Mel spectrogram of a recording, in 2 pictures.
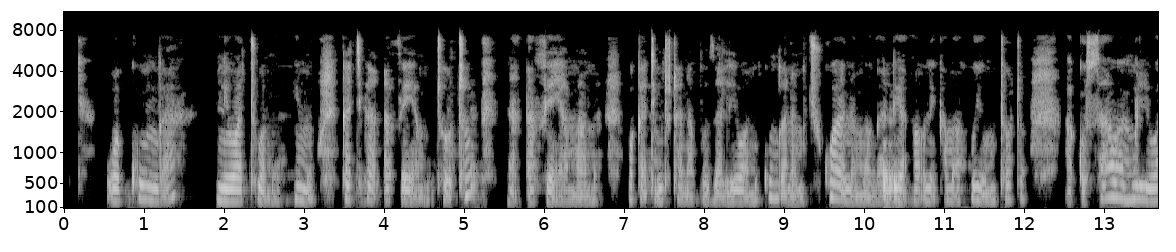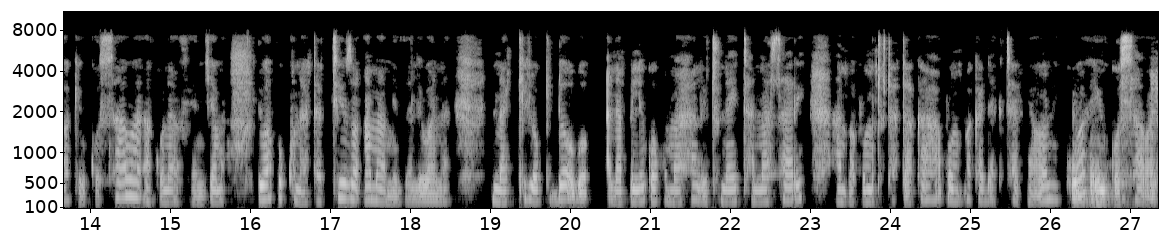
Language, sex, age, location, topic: Swahili, female, 18-24, Kisumu, health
